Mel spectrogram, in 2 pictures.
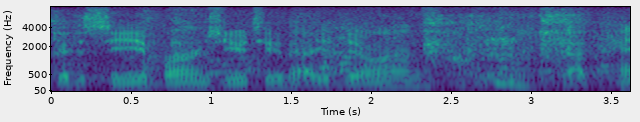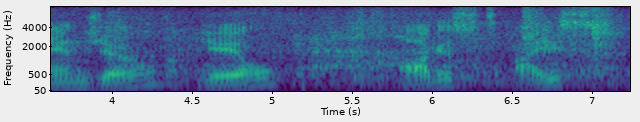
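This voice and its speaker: This animated man in his fifties takes it slowly as he chats and rambles a little on a live stream. The low-quality audio comes from a phone held at arm's length in a busy indoor restaurant, with chatter and rumble behind his voice.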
